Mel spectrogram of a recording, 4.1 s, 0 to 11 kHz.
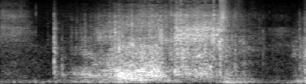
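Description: Seatbelt crash-simulator sled with a belted rider released down its ramp: a click as it lets go, a swelling rolling rumble as it runs down, then a thump about three seconds in as it stops dead, simulating a 7 km/h frontal impact.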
